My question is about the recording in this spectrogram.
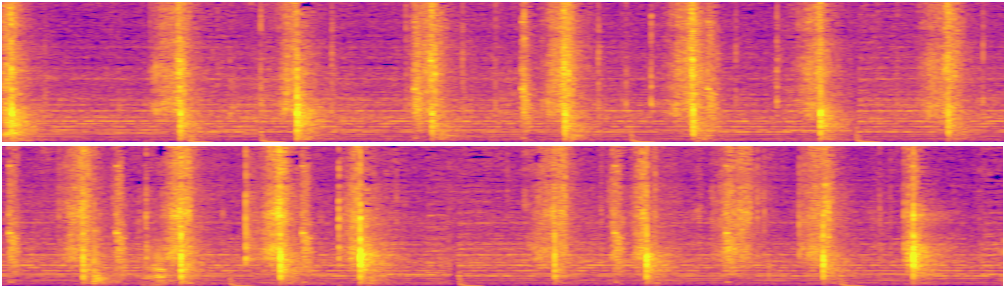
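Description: Chef's knife slicing a leek into thin rounds on a wooden cutting board: a sharp knock of the blade on the board about twice a second, slightly uneven.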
